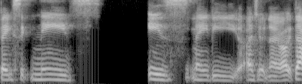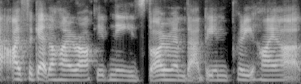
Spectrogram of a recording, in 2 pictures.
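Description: The speaker has an English accent, heard against a quiet background. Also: woman. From England. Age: 20s. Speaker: podcast host. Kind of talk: casual interview chat.

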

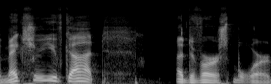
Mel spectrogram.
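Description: Here is an unremarkable speaking voice from a man with a fairly low pitch and ordinary pitch variation. The recording is very clean, with a silent background. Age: 60s. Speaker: nonprofit foundation CEO, retiring. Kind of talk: casual interview conversation. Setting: studio.

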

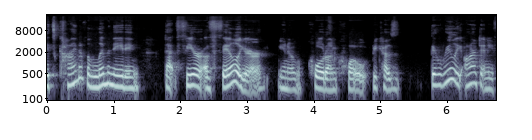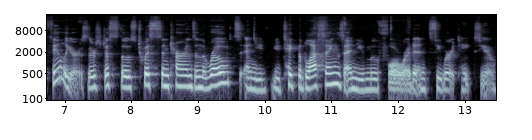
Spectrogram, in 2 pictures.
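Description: In an American accent, a woman with a fairly high pitch and a dark, mellow tone talks at a moderate pace with lively intonation. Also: dry, close sound with no echo. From Massachusetts, New England. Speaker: entrepreneur and community founder. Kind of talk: podcast interview.

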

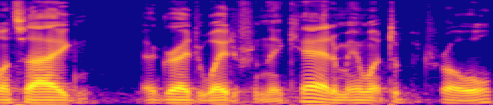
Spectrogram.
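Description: A man speaks with a Texan accent. His pace is moderate. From Texas, Waco. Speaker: police sergeant. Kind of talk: interview. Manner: hesitant, many fillers.

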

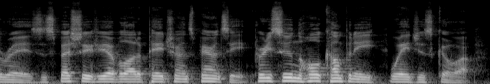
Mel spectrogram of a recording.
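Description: In an American accent, a dark, mellow voice speaks at a fairly quick pace with ordinary pitch variation. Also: man. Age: 60s. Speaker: HR industry analyst. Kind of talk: solo commentary. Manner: casual.

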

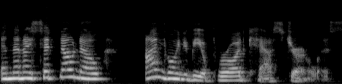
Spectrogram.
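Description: A woman's voice in an American accent with very wide pitch swings. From New Jersey, US. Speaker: public relations professional. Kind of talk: interview conversation.

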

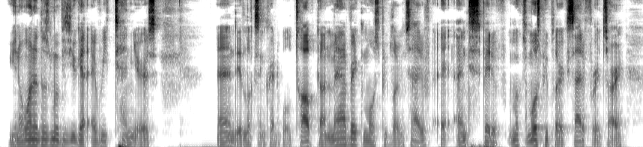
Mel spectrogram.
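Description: A man with vocal fry and a fairly low pitch talks at a very fast pace, with ordinary pitch variation and big swings in loudness, on a very clean recording with a silent background. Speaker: podcast host, movie fan. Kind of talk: solo casual movie talk. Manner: casual, repetitive with false starts.

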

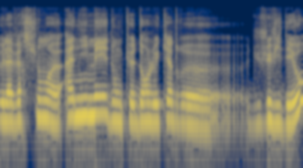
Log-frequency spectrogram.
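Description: This is a woman with a medium-pitched voice. The way her pitch moves is ordinary. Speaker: radio music columnist. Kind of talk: radio chronicle, casual presentation. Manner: animated.

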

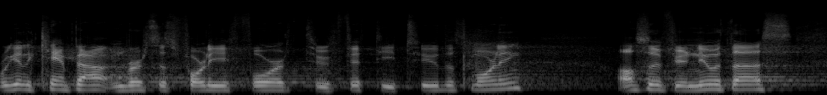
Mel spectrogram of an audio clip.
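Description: Fairly high-pitched male voice at a fairly quick pace, with fairly even intonation and noticeable background noise. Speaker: pastor. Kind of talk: sermon. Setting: church service. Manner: casual, conversational.

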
